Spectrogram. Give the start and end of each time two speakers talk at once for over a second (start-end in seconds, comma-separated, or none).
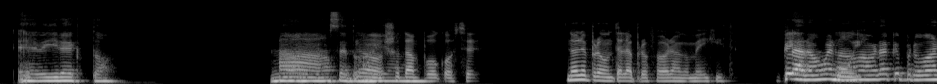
2.8-4.0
